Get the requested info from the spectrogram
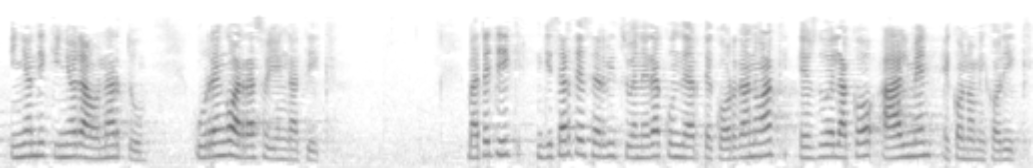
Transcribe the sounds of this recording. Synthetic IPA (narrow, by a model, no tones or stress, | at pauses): iɲo̞nd̪ikiɲo̞ɾao̞naɾt̪uː | re̞ŋɡo̞araso̞je̞ŋɡat̪ik | bat̪e̞t̪ikɡisaɾt̪e̞se̞ɾβ̞it͡sue̞ne̞ɾakund̪e̞aɾt̪e̞ko̞ːɾɣano̞ake̞zd̪ue̞lako̞ʔaːlme̞ne̞ko̞no̞miko̞ɾik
